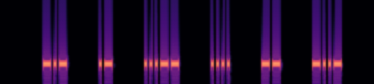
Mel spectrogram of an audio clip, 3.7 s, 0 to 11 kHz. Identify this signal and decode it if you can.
Morse code, heard as a keyed tone, about 46 wpm, spaced as for 21 wpm, 700 Hz. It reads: KA3HMX
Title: USA Call Signs - 4x Character Spacing - 45wpm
